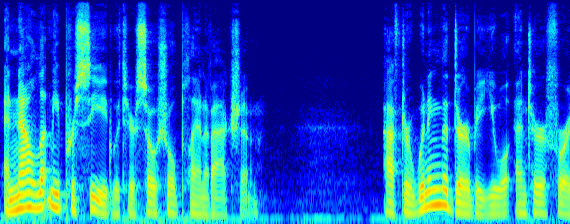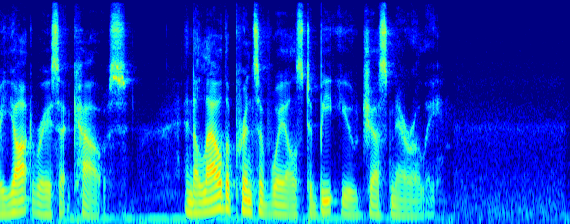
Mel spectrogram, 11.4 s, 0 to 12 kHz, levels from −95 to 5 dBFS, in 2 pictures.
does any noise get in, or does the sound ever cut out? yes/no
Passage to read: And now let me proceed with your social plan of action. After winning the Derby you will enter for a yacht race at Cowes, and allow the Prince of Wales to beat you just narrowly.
no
